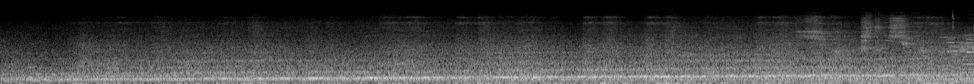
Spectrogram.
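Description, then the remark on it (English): Loud, continuous rumble of a Moscow Metro train in motion, with a steadily rising electric motor whine and clattering wheel noise running through the whole stretch. “He used recordings from their live concerts and noise from places such as Moscow Metro or loud advertising in public places like in Yekaterinburg, and he composed with voice, noise and sound polyphony.”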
